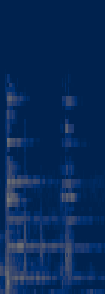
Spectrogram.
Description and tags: Blizzard Bells
Santa's in a blizzard in the North Pole! But you can still hear his bells! These bells were recorded on a windy day in the suburbs of Michigan. These are your typical bronze bells being slammed against a glass window on a door as the door was being shut.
